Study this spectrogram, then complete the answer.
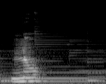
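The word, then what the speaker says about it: non: Next word is no, N-O-N, no, this means no, pronunciation is same as in English, no.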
